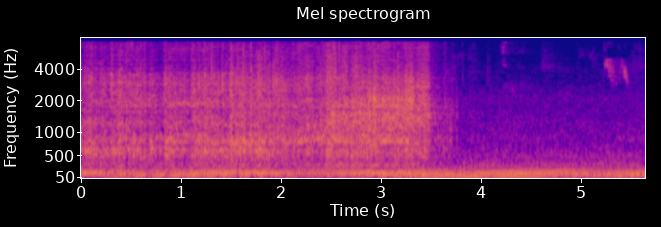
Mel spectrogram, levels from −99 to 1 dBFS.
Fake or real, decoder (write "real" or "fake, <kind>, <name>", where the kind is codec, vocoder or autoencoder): fake, vocoder, Vocos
